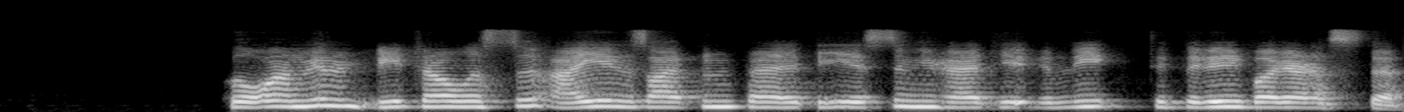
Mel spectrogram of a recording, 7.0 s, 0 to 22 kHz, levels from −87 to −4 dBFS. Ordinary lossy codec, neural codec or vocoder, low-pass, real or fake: none; codec, 16 kHz, 0.5 kbps, FunCodec, trained on Chinese and English, 25 frames a second; 7.2 kHz; fake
